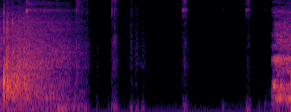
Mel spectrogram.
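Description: A loud sudden burst of noise that fades over about half a second, followed by a few faint sharp clicks about half a second apart, like a table tennis ball bouncing away on a hard floor in a large hall.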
